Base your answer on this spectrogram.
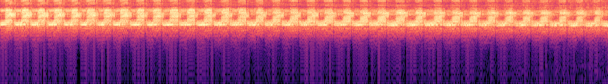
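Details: Cicada singing in a garden in the evening, resting on a mango tree: a loud, steady high buzzing trill pulsing about twice a second without pause.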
